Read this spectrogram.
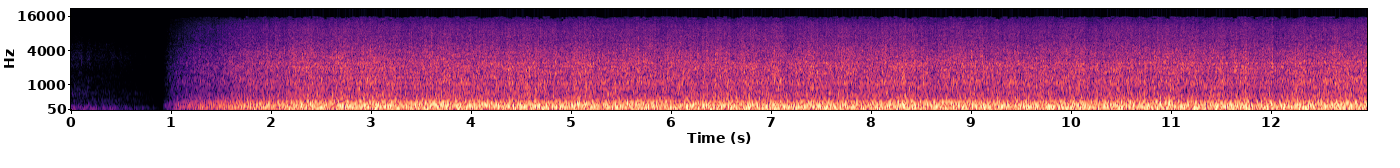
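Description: A propeller plane's engine roars loudly and steadily from inside the cockpit.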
